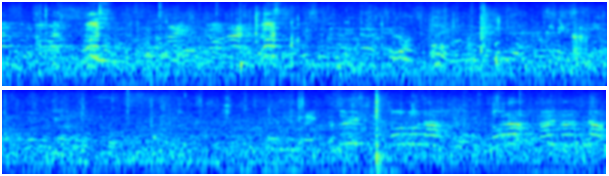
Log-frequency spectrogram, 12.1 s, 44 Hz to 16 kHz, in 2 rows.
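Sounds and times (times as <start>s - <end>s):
outdoor background noise: 0.0s - 12.0s
people talking in background: 0.0s - 12.0s.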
